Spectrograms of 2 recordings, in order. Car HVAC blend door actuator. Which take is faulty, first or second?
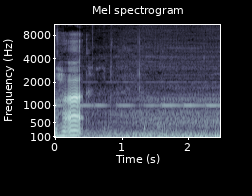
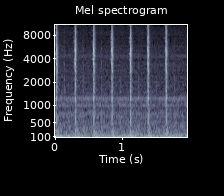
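second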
